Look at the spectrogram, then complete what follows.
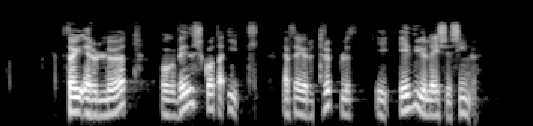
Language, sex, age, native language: Icelandic, male, 30-39, Icelandic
